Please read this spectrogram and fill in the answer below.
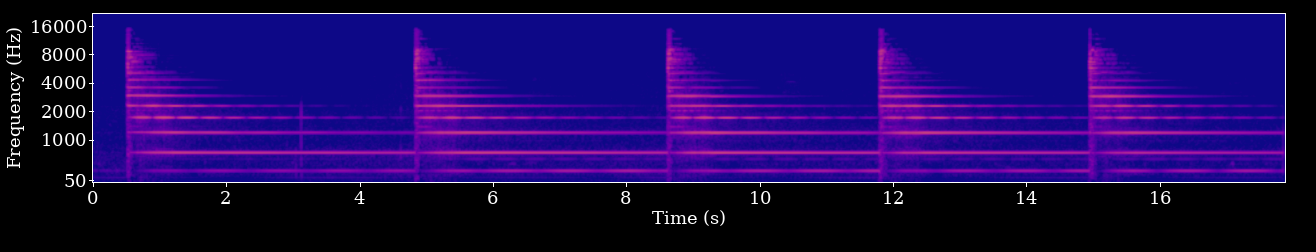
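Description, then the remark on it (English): A bell tolls slowly and solemnly as a ten-bell salute in tribute to wrestler Jay Briscoe, struck five times at steady intervals, each bright metallic strike ringing on and fading into the next. No voices accompany it. “We here at Cards Up Exchange would like to show our respect for Jay Briscoe with a 10 bell salute and a moment of silence to follow.”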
